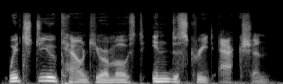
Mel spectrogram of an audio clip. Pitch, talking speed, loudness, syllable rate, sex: 105 Hz, 170 wpm, -18 LUFS, 4.4 syllables/s, male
